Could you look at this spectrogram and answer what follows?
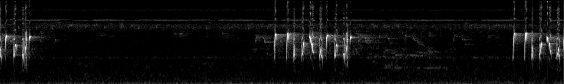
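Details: A caged red-whiskered bulbul repeats a lively whistled song phrase three times, each a rapid burst of warbled notes lasting about a second or more, separated by roughly four-second pauses. The singing is used to bring in wild birds.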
